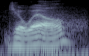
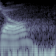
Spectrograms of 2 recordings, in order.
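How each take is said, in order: First: The name is said in an English way. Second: The name is said in an American way. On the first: The speaker calls it right. "A more correct pronunciation that English people will say" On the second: The speaker calls it wrong. "we say Joel"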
